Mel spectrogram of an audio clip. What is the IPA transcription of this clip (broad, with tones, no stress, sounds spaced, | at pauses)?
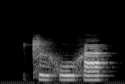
ʈ͡ʂ ɻ̩˥˩ x o˥ ʊ̯ x ä˥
